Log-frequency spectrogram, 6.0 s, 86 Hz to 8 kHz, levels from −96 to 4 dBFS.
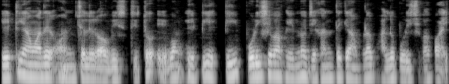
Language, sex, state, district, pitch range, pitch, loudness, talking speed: Bengali, male, West Bengal, Dakshin Dinajpur, 110-130 Hz, 120 Hz, -19 LUFS, 150 wpm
